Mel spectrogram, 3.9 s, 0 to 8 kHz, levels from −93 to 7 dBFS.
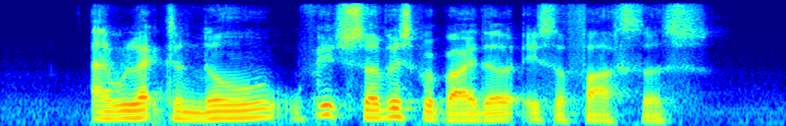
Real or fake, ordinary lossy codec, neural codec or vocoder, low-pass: fake; none; codec, 16 kHz in and 24 kHz out, 0.8 kbps, FocalCodec, streaming, 65536 codes; 7.2 kHz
